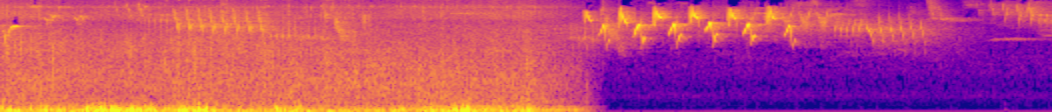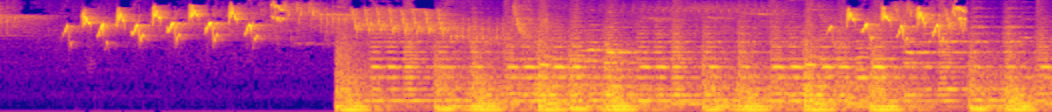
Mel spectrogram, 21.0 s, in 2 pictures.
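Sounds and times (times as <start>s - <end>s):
wind rumble on microphone: 0.0s - 5.9s
high-pitched bird chirps: 5.8s - 9.2s, 11.2s - 15.9s, 18.8s - 20.2s.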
